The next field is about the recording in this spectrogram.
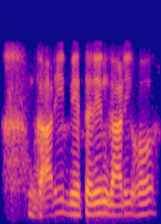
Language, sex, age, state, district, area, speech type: Urdu, male, 18-30, Bihar, Purnia, rural, conversation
